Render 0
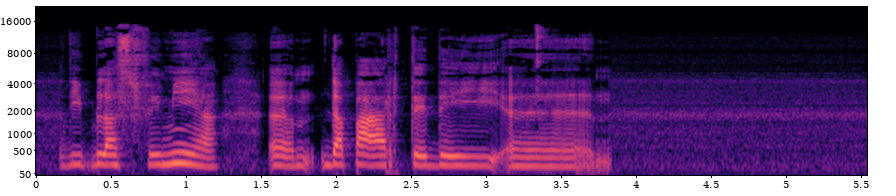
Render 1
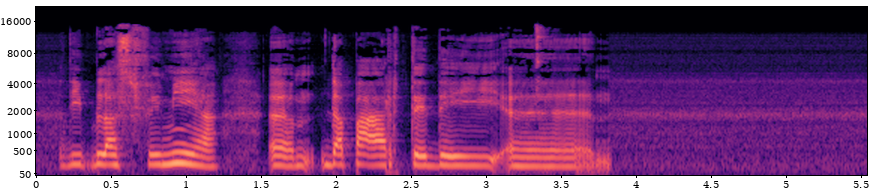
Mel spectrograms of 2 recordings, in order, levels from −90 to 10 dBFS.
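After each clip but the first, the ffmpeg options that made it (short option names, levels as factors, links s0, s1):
-af "alimiter=level_in=3.35:limit=0.891:release=50:level=0:latency=1,volume=0.891"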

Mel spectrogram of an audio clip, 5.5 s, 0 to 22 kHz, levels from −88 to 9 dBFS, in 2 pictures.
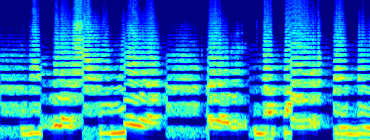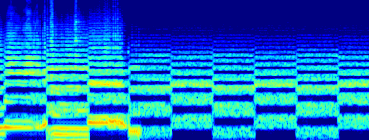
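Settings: -filter_complex "[0:a]adynamicsmooth=sensitivity=0.5:basefreq=3400,asplit=2[s0][s1];[s1]highpass=f=720:p=1,volume=28.2,asoftclip=type=tanh:threshold=0.794[s2];[s0][s2]amix=inputs=2:normalize=0,lowpass=f=6500:p=1,volume=0.501,afftfilt=real='re*gt(sin(2*PI*1.6*pts/sr)*(1-2*mod(floor(b*sr/1024/350),2)),0)':imag='im*gt(sin(2*PI*1.6*pts/sr)*(1-2*mod(floor(b*sr/1024/350),2)),0)':win_size=1024:overlap=0.75,volume=0.447"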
